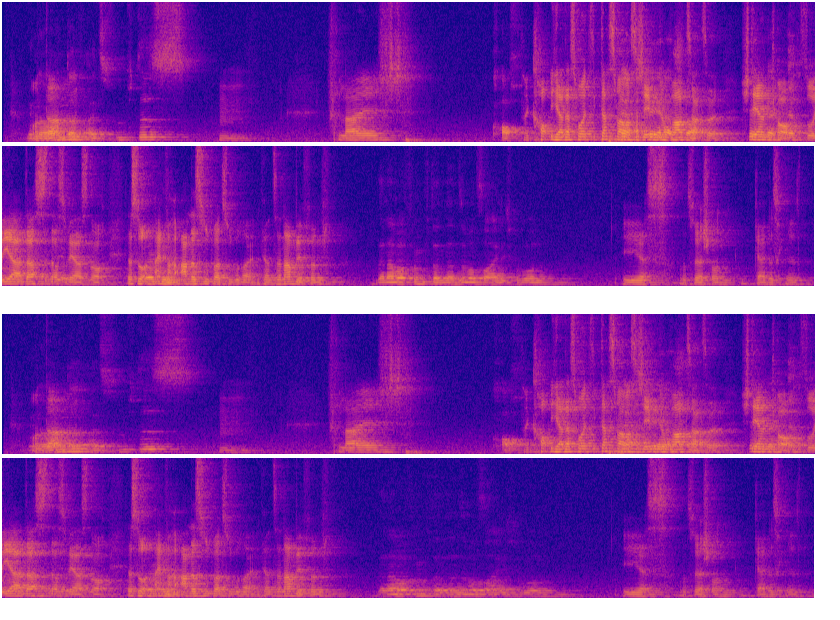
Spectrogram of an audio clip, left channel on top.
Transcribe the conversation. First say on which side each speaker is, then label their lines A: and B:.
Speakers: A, on the left (about 75°); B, on the left (about 30°).
A: genau,
B: Und dann,
A: und dann als fünftes
B: hm, vielleicht.
A: Koch.
B: The Ko- Ja, das wollte, das
A: <laughs>
B: war, was ich eben
A: Ja,
B: gemacht
A: stark.
B: hatte. Sternkoch.
A: <laughs>
B: So, ja, das,
A: Okay.
B: das wäre es noch. Dass du
A: Ja, okay,
B: einfach alles super zubereiten kannst. Dann haben wir fünf.
A: dann haben wir fünf, dann, dann sind wir uns noch einig geworden.
B: Yes, das wäre schon ein geiles Skill.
